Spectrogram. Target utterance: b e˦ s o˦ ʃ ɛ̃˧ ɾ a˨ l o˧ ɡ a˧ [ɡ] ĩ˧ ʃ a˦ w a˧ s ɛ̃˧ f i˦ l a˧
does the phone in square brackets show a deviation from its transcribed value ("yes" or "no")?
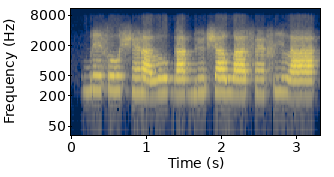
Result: yes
